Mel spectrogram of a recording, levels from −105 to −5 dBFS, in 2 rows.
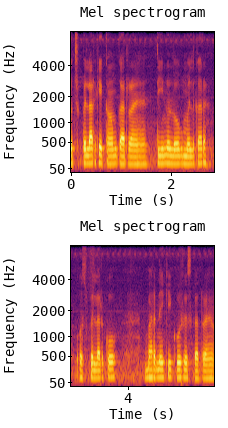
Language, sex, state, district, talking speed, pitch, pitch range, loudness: Hindi, male, Uttar Pradesh, Lalitpur, 180 wpm, 125 Hz, 120-125 Hz, -18 LUFS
